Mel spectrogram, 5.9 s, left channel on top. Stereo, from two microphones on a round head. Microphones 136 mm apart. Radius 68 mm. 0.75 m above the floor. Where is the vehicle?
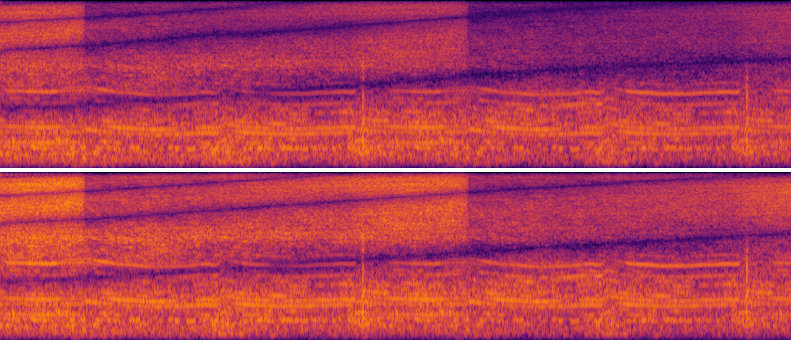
50° right (ahead or behind); by 5.9 s 80° right.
